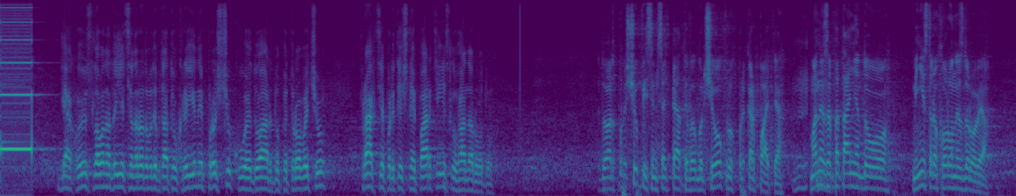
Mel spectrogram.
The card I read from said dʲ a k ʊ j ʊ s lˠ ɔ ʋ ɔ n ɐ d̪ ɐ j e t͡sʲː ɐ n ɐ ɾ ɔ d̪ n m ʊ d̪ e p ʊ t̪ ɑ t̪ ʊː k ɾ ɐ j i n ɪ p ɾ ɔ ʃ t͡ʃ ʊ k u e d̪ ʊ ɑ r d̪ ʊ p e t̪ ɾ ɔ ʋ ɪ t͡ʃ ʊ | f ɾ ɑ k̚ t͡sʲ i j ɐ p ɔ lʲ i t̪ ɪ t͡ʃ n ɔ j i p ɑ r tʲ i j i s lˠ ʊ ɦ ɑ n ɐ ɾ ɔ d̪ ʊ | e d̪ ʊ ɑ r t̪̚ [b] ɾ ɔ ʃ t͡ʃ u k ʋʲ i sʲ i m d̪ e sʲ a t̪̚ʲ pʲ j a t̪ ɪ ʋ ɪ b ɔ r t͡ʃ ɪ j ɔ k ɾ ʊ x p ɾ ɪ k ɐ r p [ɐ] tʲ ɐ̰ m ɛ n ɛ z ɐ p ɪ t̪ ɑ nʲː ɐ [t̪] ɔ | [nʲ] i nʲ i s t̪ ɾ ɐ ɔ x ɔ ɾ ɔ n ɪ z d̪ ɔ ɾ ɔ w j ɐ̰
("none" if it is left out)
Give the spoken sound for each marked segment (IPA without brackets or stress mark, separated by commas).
p, ɑ, d̪, mʲ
